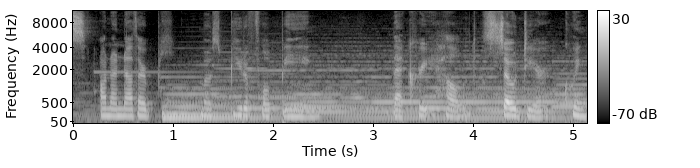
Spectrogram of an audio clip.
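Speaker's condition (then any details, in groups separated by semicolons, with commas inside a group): No condition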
